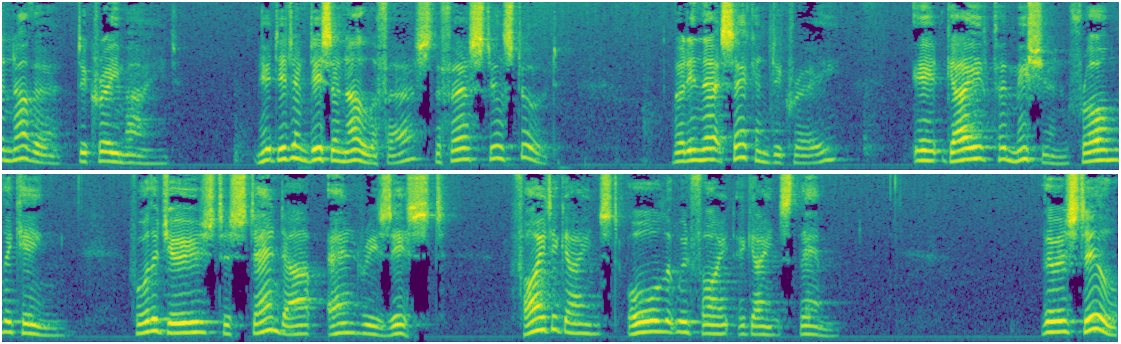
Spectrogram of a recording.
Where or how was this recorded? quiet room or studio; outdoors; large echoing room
large echoing room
